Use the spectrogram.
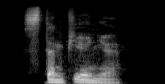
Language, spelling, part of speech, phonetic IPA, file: Polish, stępienie, noun, [stɛ̃mˈpʲjɛ̇̃ɲɛ], Pl-stępienie.ogg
